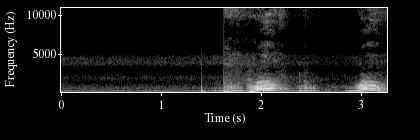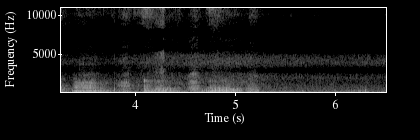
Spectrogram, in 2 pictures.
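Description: Young beagle barking: two loud barks about two and three seconds in, followed by a few quieter ones, after a short sharp click.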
